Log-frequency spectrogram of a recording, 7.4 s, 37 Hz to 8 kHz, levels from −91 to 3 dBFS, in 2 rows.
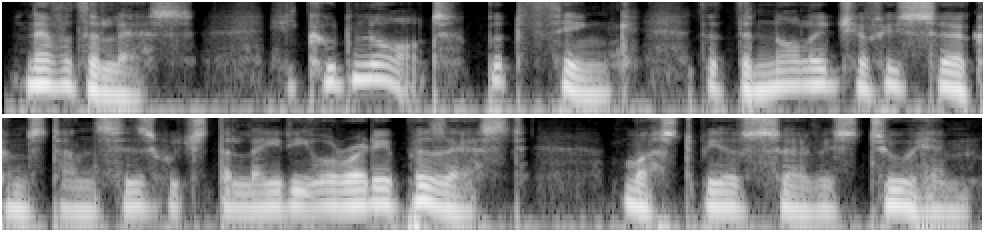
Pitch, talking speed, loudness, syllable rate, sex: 120 Hz, 190 wpm, -17 LUFS, 6.0 syllables/s, male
